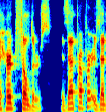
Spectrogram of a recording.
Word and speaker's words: Geert Wilders: Apparently, the G sounds like an H. Hurt, and the W is supposed to sound like an F and something between an F and a V. So it's Hurt Filders.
